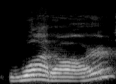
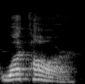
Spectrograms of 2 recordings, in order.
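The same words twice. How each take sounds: First: The t is a quick flap, like an r. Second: The t is a clear t sound. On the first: This is the American way. "a gente transforma esse T em R" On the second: This is the British way. "o T permanece com o som de T"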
